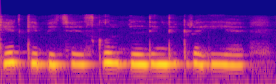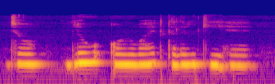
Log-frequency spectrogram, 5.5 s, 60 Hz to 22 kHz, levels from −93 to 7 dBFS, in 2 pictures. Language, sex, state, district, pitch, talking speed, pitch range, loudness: Hindi, female, Arunachal Pradesh, Lower Dibang Valley, 250 Hz, 165 wpm, 245-260 Hz, -14 LUFS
